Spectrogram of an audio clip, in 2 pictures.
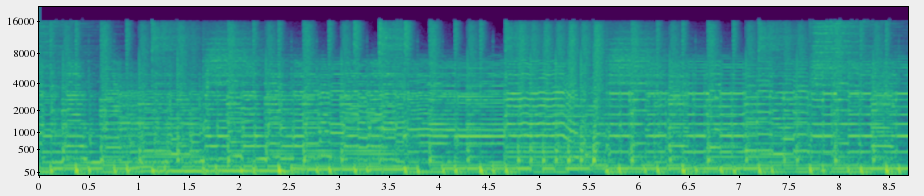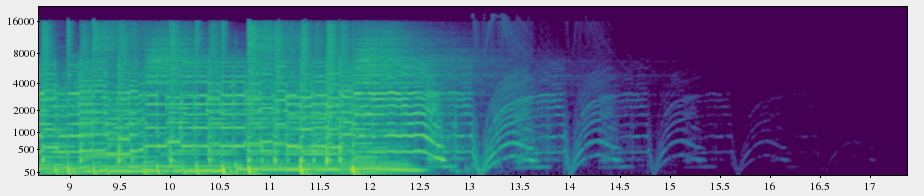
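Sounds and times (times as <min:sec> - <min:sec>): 
swing demo song: 0:00.0 - 0:13.6.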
